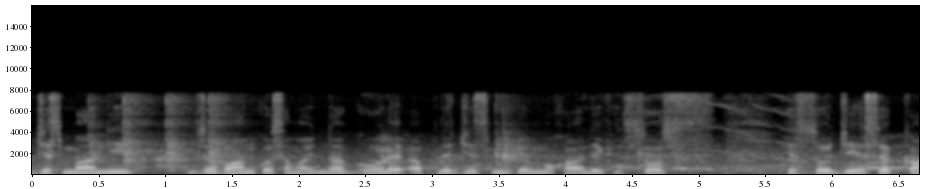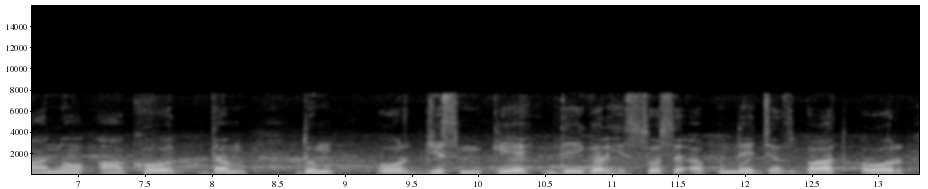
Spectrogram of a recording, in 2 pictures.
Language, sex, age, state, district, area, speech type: Urdu, male, 45-60, Delhi, North East Delhi, urban, spontaneous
